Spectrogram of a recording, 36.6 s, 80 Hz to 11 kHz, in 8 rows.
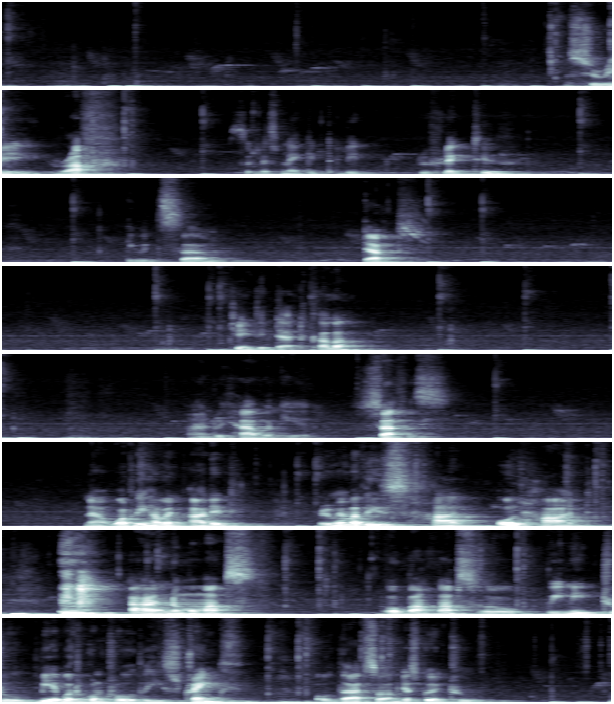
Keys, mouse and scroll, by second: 2.3 `, 2.8 scroll up 4, 3.0 `, 6.2-16.0 drag, 19.0 scroll down 3, 19.2 `, 19.7 scroll up 1, 20.0 `, 22.2-24.3 drag, 24.3 scroll down 2, 24.5 `, 25.2 click, 36.1 space.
